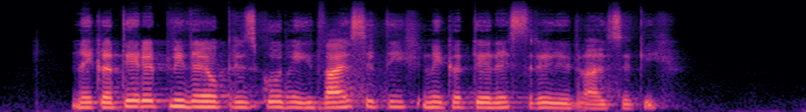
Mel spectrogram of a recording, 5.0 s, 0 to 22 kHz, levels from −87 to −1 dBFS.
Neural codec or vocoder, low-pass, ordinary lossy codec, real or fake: codec, 44.1 kHz, 2.6 kbps, DAC; none; none; fake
